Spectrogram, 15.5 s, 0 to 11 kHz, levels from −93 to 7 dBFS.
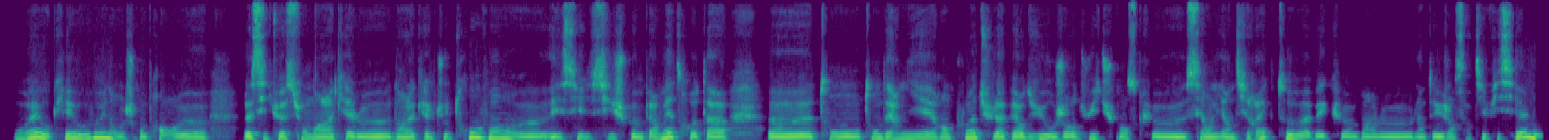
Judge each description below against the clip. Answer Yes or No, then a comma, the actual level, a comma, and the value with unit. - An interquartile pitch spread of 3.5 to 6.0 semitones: No, average, 2.7 semitones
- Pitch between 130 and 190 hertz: Yes, medium, 185 Hz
